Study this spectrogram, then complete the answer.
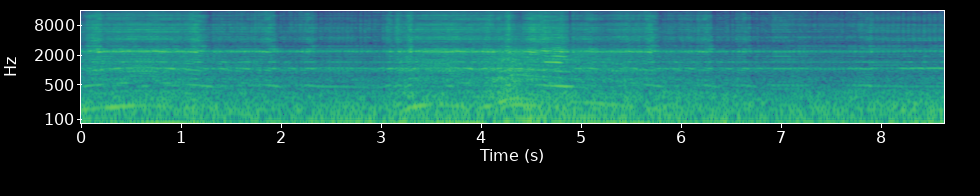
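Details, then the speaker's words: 2007 Ram 1500 5.7 Hemi, 140,000 km, remote-started: loud steady high whine over V8 idle, holding pitch, audible two blocks away; starter bench-tested fine, no leaks or rubbing found; cause unknown; transmission whine. "anyway this transmission is whining it's incredibly loud"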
